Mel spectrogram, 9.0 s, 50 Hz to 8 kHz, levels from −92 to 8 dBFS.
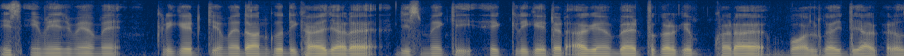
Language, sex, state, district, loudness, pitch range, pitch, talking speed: Hindi, female, Bihar, East Champaran, -29 LUFS, 95-105 Hz, 100 Hz, 165 wpm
